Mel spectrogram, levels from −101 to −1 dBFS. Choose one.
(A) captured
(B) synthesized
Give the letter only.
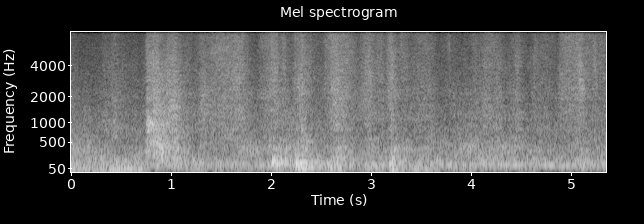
B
